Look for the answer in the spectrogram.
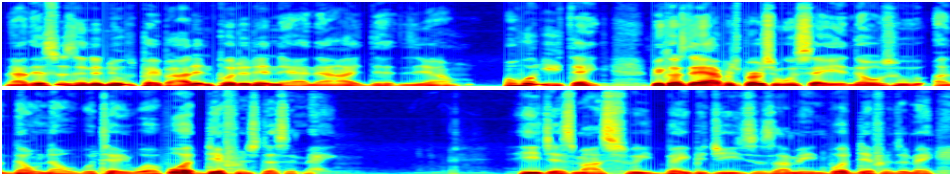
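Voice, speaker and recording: A man's voice: fairly low pitch, expressive, fairly quick, warm tone, no room sound. A man hosting a call-in radio talk show, folksy and preacherly, voice rising and dropping in emphatic bursts. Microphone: studio microphone.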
